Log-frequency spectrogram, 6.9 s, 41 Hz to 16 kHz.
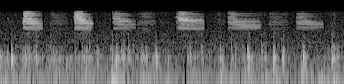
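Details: Spotless starlings at a nest in a cork oak in Doñana National Park, Spain, with six fully feathered chicks about 22 days old in May 2023, give seven harsh hissing rasps about one per second over faint low tapping.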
